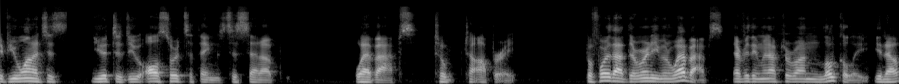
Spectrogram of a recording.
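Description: With an unremarkable speaking voice, the speaker goes at a fairly quick pace with ordinary pitch variation, in a dry, close sound with no echo. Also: man, medium pitch for a man. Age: late 30s. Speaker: startup CEO. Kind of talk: webinar interview.

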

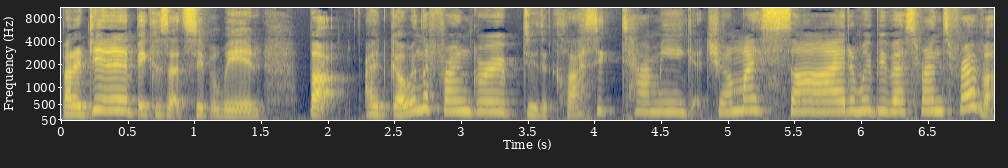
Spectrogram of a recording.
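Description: In an Australian accent, a woman talks at a fairly quick pace with a high pitch and very wide pitch swings, on a very clean recording with a silent background. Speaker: podcast co-host. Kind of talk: casual chat. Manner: loud.

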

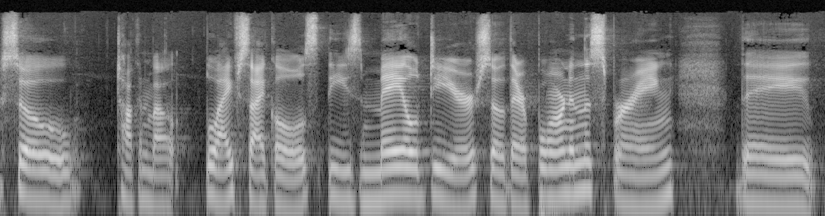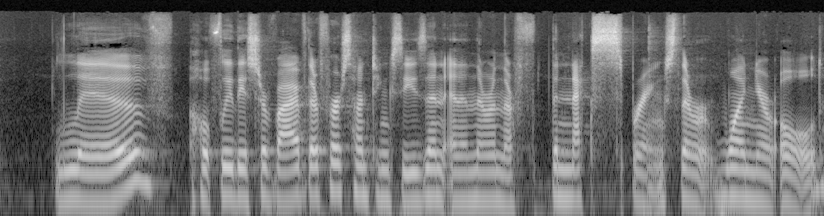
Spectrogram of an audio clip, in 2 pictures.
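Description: A woman talks at a fairly slow pace in an unremarkable speaking voice, fairly low in pitch with fairly even intonation. The recording is very clean, with a silent background. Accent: American. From California. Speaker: wildlife biologist. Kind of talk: casual interview. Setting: at home.

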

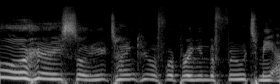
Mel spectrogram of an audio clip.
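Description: The speaker uses a put-on character voice, pitched fairly high and delivered at a moderate pace.

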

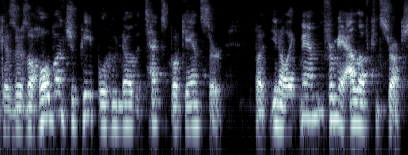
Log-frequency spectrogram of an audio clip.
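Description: Very fast and somewhat breathy, a man's fairly high voice moves with ordinary pitch variation. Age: 40s. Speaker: grip strongman. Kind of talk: casual chat.

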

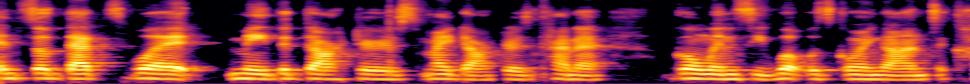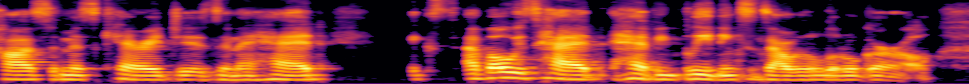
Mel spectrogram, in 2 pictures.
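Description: A woman with a very deep, low pitch talks fairly quickly, her intonation fairly even. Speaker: wellness vendor, yoni steaming. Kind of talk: casual interview. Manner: fast talker.

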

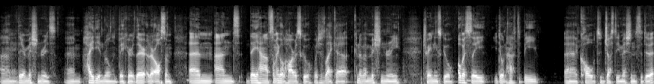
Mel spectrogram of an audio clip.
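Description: A man with a very deep, low voice and an Edinburgh accent speaks at a fairly quick pace in a flat monotone. The recording is very clean, with a silent background. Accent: plain, smooth Edinburgh Scottish. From Scotland, Edinburgh. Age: 20s. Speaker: guest sharing faith testimony. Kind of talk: testimony. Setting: radio studio.

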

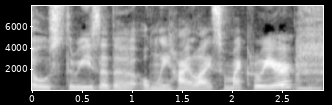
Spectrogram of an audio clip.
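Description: Speaking at a moderate pace, a woman with a Vietnamese accent shows ordinary pitch variation. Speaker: podcast co-host. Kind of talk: casual chat.

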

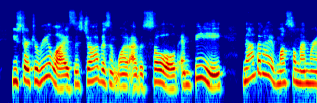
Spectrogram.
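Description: A woman talks with a plain, everyday voice. Her intonation is lively. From Calgary, Alberta, Canada. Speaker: nurse educator and wellness consultant. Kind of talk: interview conversation.

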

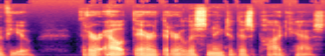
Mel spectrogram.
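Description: This man talks at a fairly quick pace with vocal fry. The sound is dry and close, with no echo. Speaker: podcast host and cannabis activist. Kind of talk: interview; scripted narration.

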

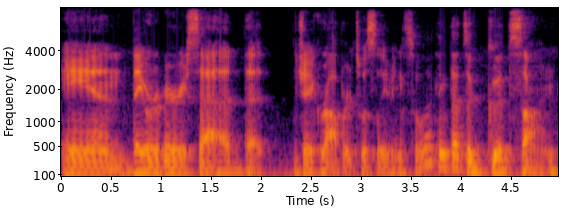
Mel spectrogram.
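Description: The voice is somewhat breathy, in an American accent. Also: man. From Oklahoma. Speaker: college football podcast co-host. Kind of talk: casual chat.

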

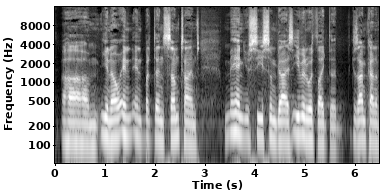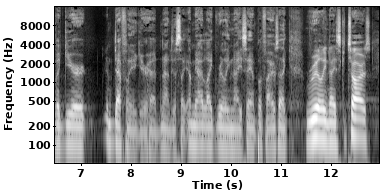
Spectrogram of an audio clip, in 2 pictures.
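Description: In a very clean recording with a silent background, a man with an American accent uses an ordinary speaking voice at a medium pitch, speaking at a moderate pace with ordinary pitch variation. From US South, the Carolinas. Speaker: chef and restaurateur. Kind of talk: casual chat.

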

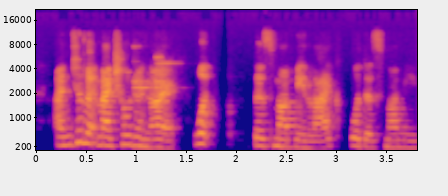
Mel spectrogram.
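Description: Here is a woman with a Chinese accent. Her pitch is fairly high. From China. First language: Mandarin Chinese. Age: 30s. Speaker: pianist. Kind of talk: casual chat.

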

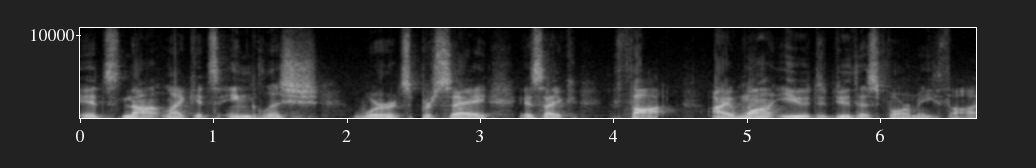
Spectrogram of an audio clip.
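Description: An unremarkable speaking voice from a man, medium in pitch and at a fairly slow pace. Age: 50s. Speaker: spiritual experiencer telling his story. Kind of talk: interview testimony.

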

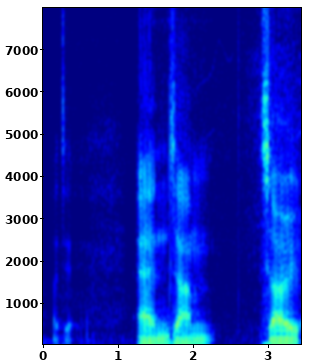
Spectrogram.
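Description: In a very clean recording with a silent background, a man speaks with an Australian accent in a very deep, low pitch. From Ballarat, Victoria, Australia. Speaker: mental health charity founder. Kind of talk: interview testimony.

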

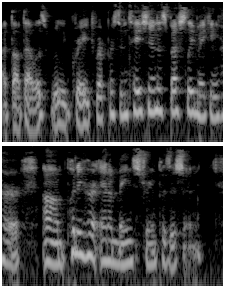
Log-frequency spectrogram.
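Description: A woman talks at a very fast pace with lively intonation. Vocal fry runs through her voice. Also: medium pitch for a woman. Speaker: podcast host. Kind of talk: solo monologue about comic characters.

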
